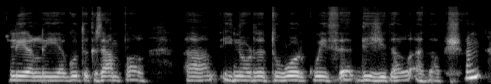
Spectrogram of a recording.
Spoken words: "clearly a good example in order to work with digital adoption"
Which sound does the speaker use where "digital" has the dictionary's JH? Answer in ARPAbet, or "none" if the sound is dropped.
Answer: ZH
